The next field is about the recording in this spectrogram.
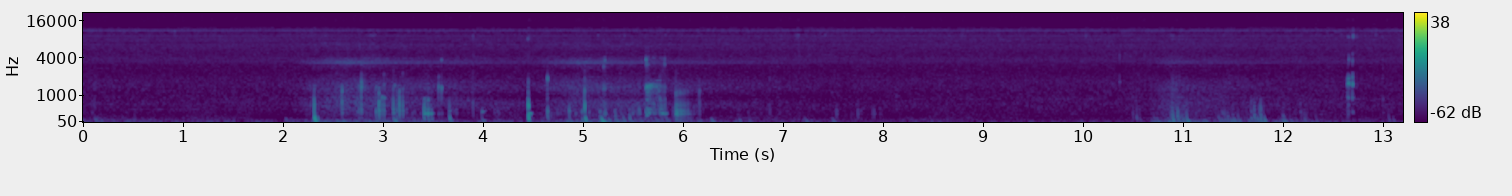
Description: Tried my best to capture some belly growls. Ik it’s not the best, but I tried!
